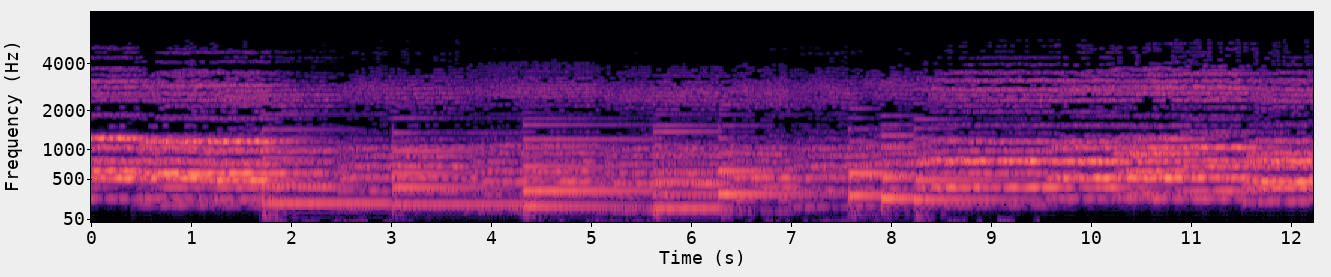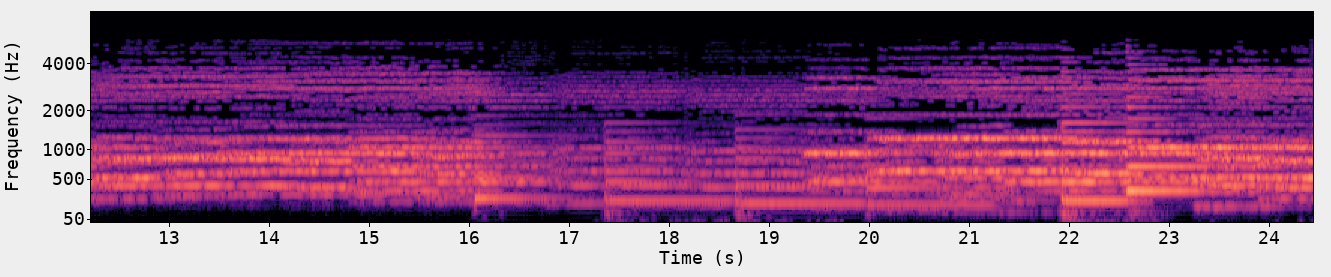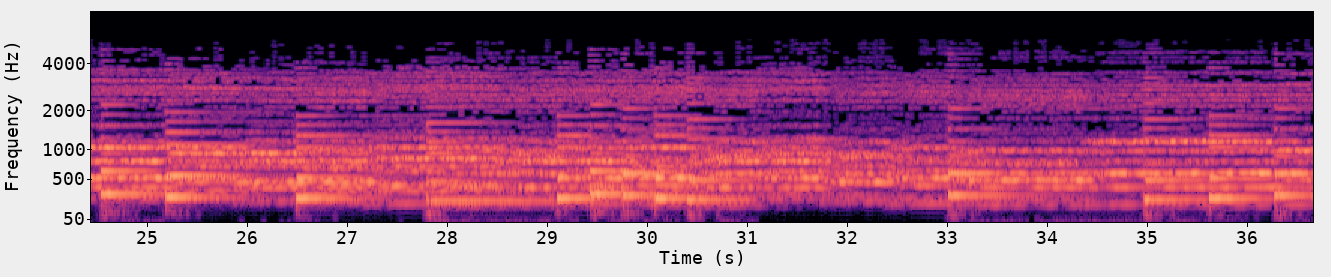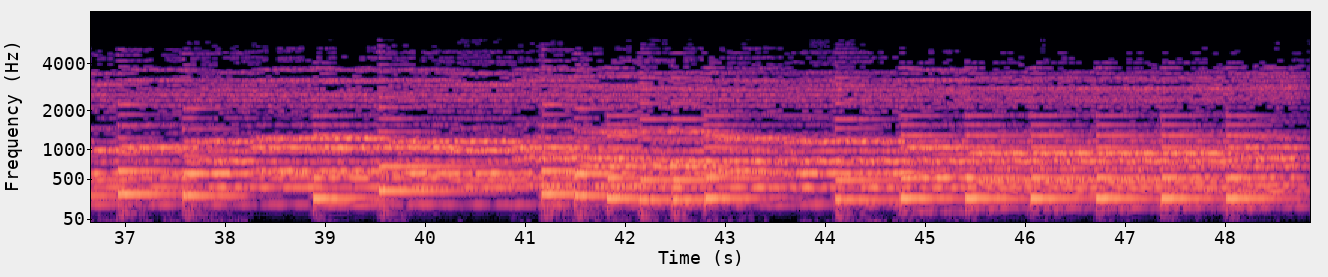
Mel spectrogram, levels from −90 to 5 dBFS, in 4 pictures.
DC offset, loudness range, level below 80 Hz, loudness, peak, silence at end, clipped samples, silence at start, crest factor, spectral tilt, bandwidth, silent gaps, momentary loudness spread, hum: under 0.1%; 13 LU; -60 dBFS; -19 LUFS; -4 dBFS; 0 s; under 0.1%; 0 s; 16 dB; -10 dB/octave; 5.6 kHz; none; 16 LU; none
